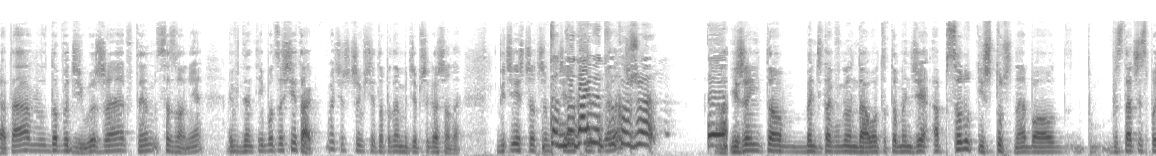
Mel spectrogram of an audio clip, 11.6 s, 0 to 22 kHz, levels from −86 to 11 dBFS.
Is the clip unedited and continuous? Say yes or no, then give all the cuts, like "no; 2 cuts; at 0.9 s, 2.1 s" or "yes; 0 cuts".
no; 1 cut; at 7.3 s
